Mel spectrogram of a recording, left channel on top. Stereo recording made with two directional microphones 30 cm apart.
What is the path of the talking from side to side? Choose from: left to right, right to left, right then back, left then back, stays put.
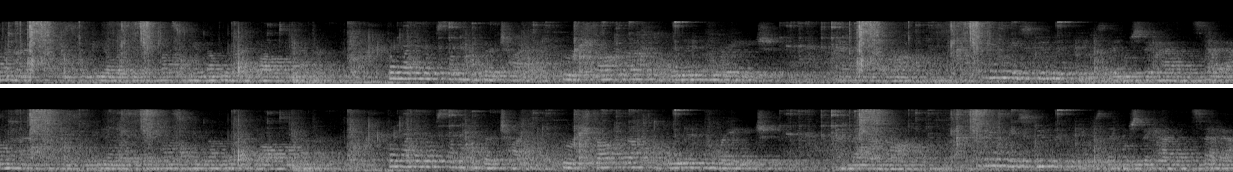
left to right.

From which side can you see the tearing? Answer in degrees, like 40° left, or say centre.
50° left.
